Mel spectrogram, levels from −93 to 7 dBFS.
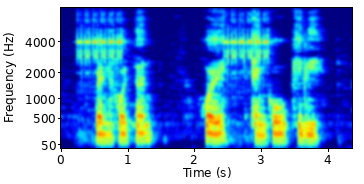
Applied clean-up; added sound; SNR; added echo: classical method WPE with log-MMSE.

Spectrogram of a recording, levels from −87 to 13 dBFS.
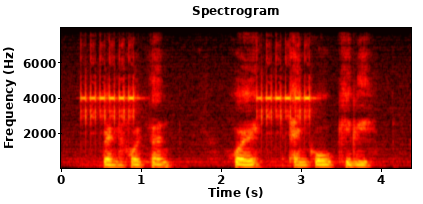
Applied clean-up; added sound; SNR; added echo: none; Alarm; 8 dB; reverberation time 0.2 s.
